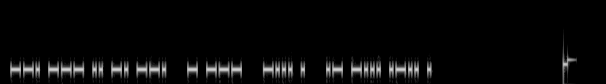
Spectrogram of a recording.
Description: Morse code, heard as a keyed tone, about 36 wpm, 700 Hz. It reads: GOING TO BE ABLE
